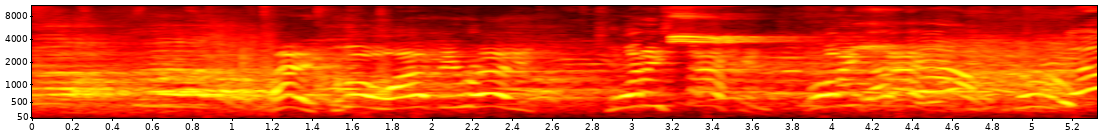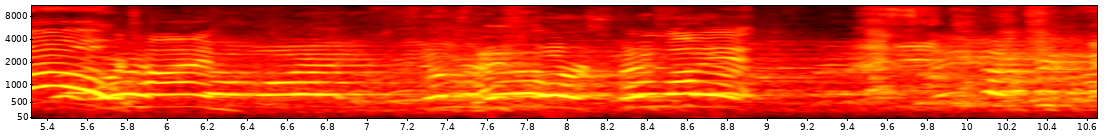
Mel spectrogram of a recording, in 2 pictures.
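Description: Wrestling shoes squeaking on a gym wrestling mat, many short, high squeals in quick, irregular succession as two wrestlers move and tie up, with voices calling out in an echoing gym.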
